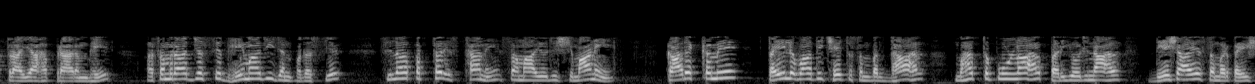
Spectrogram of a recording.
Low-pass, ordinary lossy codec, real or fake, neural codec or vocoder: 3.6 kHz; none; real; none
